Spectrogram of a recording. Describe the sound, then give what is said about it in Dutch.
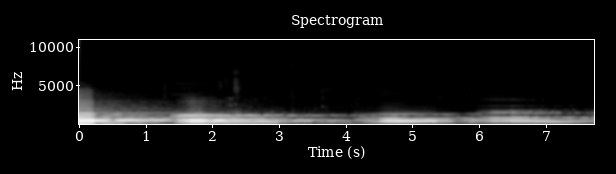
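A sustained guitar chord played through a spacey reverb pedal effect, its layered harmonic tones shimmering and swelling over about eight seconds with a long, ambient tail and slight distortion, no voices present. “En, en voor de rest, voor, die, eh, voor dat spacey ding gebruik ik dan altijd die ethisch hole.”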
